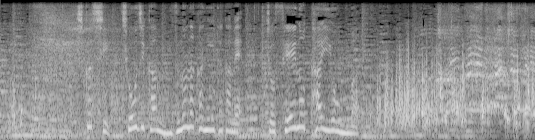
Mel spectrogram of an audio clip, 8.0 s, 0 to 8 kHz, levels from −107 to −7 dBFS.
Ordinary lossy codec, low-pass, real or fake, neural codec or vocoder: none; 7.2 kHz; real; none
